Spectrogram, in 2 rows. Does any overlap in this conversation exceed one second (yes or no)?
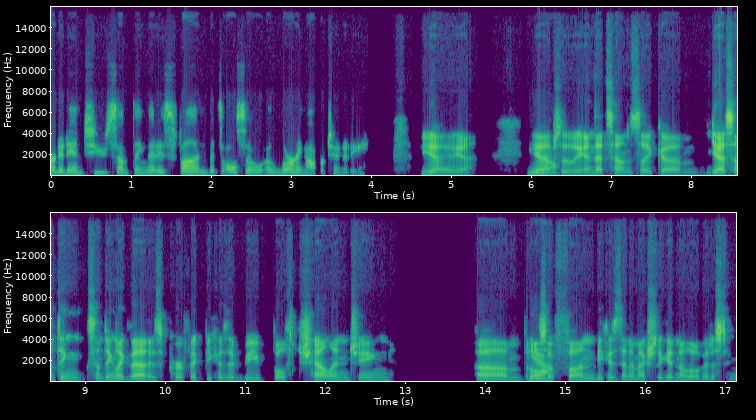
no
